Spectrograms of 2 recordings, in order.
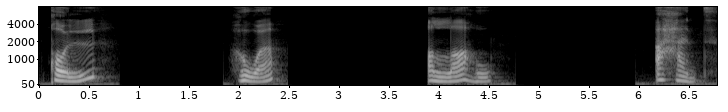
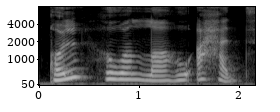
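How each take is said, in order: First: Word by word. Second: Said in the usual way. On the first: Shown as a demonstration. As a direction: say each word alone, with pauses.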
